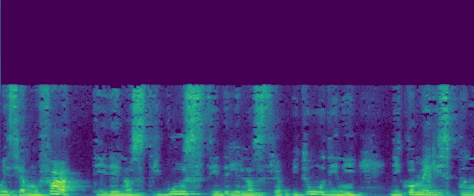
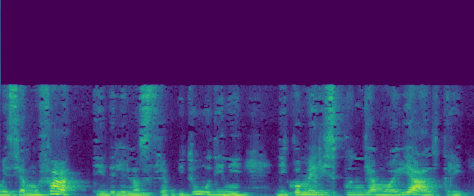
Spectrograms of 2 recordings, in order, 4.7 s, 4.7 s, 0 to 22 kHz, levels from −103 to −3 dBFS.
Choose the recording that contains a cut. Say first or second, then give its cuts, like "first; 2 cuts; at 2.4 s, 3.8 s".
second; 1 cut; at 1.0 s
